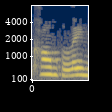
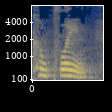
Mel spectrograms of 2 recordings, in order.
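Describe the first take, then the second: First: The first syllable has a full vowel. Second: The first syllable has a reduced vowel. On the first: The speaker calls it wrong. "Từ đó không đọc là complain" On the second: The speaker calls it right. "Âm đầu tiên đọc là cơm"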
